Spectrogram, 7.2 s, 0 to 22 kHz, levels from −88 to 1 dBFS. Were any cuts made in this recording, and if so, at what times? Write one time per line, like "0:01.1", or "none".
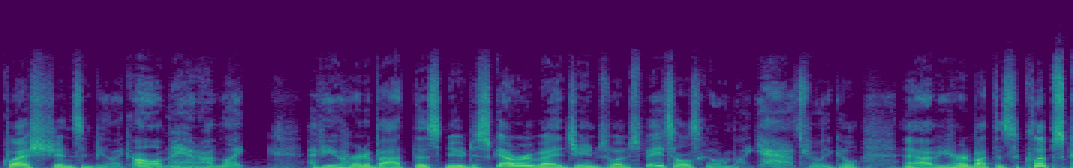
none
